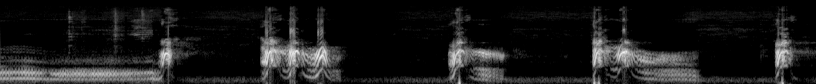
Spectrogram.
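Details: A puppy angry at a stranger gives a steady, rough growl, then sharp barks, single and in quick pairs or triples, with short silences between them.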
